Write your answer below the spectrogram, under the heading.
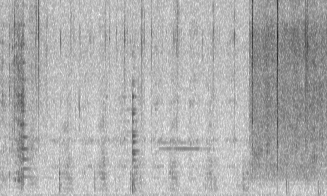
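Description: Scattered light knocks and clicks of hands handling cookware and dough, with a short rustling hiss and a few sharp clicks near the end.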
